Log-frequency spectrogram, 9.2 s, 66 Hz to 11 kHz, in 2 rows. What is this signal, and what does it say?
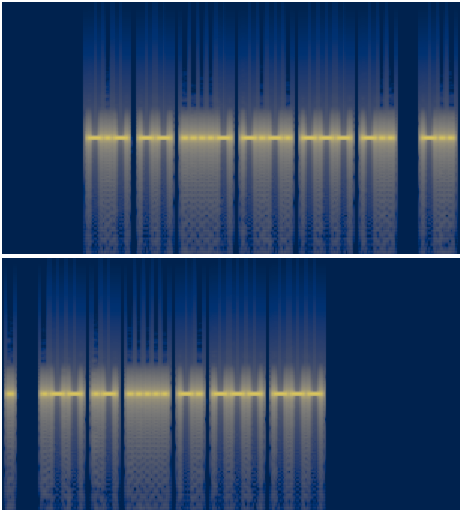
Morse code, heard as a keyed tone, about 28 wpm, 700 Hz. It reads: KM4COD DE WA5NOO
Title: USA Callsign DE Callsign - 6 Characters - 28wpm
